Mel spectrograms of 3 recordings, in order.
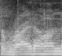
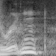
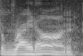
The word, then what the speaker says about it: Riton: I thought it was written. I stand corrected. I want my friends at Riton to be happy. So we're going to call it the proper name now that I know it's right on.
